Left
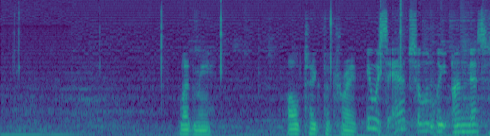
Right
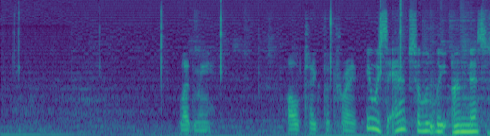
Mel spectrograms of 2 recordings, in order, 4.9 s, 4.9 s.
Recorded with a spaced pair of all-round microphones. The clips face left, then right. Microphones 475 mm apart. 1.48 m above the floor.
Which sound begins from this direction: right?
A man speaking, at 3.7 s.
